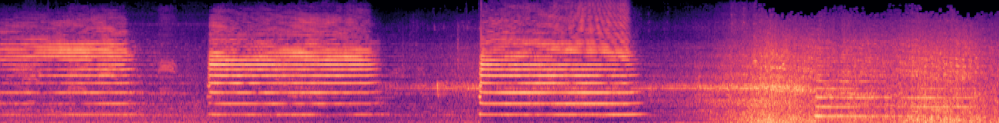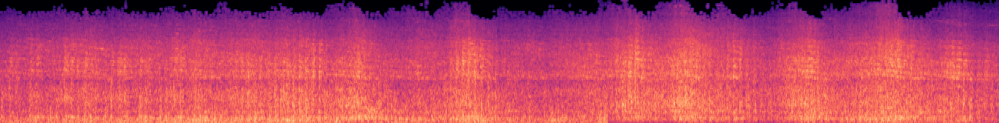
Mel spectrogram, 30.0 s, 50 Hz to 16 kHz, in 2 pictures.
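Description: Indian Railways WAP4 electric locomotive sounding its horn in three long blasts as it approaches at speed, with a shorter, lower note as it reaches the camera. Its coaches then rush past with a steady roar and a regular clickety-clack of wheels over rail joints.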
